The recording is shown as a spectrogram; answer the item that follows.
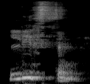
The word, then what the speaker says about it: listen: Ahora, la letra T. Listen, listen, soften, soften, castle, castle, often, often, 20, 20. Y miren, estas últimas dos, muchas personas, perdón, muchas personas sí pronuncian la T. En estas dos realmente es opcional, pero la mayoría de las personas, sobre todo en el acento americano, en la pronunciación americana, perdón, no se pronuncia.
